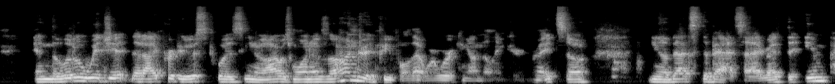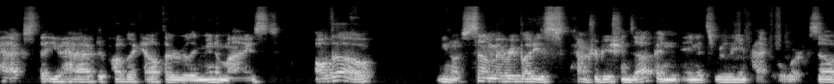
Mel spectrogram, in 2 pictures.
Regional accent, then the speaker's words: Iowa, United States; You know, I grew up in the Midwest in Iowa, and my undergraduate degree was in chemical and biochemical engineering.

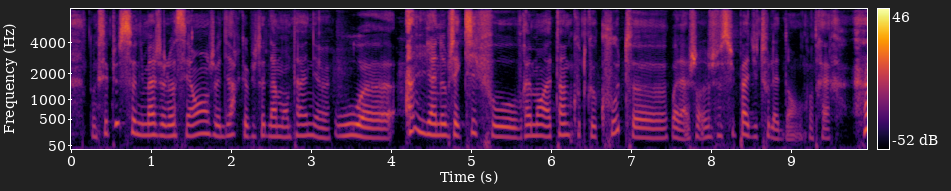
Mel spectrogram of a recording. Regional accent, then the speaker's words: Corsica, France; on est parti vivre là-bas, j'avais 3 mois, donc j'ai passé toute mon enfance en Corse, dans une île merveilleuse.

